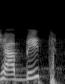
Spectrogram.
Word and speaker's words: j'habite: So here abite, you are not going to put the J and abit because H is silent followed by a vowel. So it has to be J apostrophe. Clear? So it is jabit.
